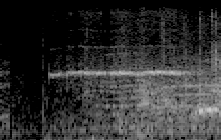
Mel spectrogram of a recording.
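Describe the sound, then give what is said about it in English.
A whistle blown by someone riding in on a scooter: one long, high, steady blast lasting over a second, over a bed of background noise. “rode in on a scooter blowing a whistle”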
